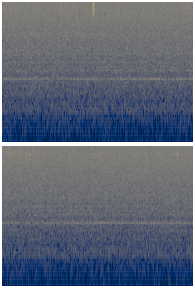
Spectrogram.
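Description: A carving knife scrapes and scratches on wood.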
